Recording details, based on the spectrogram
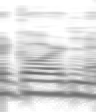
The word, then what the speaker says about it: Gordon: Yeah, Gordon is how you pronounce that last name.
